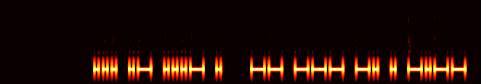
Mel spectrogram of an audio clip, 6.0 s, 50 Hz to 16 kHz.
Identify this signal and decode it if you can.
Morse code, heard as a keyed tone, about 22 wpm, 700 Hz. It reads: SAVE MONEY
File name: practice / 22wpm / Easy Sentences with Hints - 22wpm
